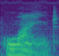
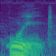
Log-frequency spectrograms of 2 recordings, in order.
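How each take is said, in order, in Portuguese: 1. É pronunciado com a pronúncia de verbo. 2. É pronunciado com a pronúncia de substantivo. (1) "Então é wind" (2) "Mas como substantivo é wind. A pronúncia é wind"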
